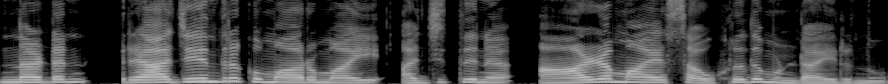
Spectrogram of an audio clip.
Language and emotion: Malayalam, neutral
